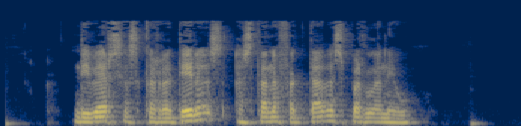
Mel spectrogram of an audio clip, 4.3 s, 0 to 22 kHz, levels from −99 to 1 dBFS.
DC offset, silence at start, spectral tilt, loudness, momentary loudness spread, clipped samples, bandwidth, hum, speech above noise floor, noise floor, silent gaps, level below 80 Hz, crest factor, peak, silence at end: under 0.1%; 0.05 s; -5 dB/octave; -26 LUFS; 9 LU; under 0.1%; 11.5 kHz; none; 38 dB; -63 dBFS; none; -58 dBFS; 22 dB; -6 dBFS; 0.4 s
